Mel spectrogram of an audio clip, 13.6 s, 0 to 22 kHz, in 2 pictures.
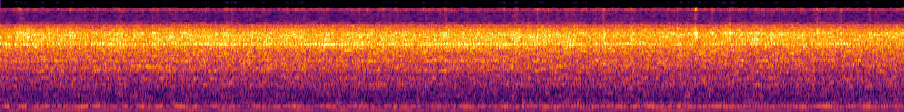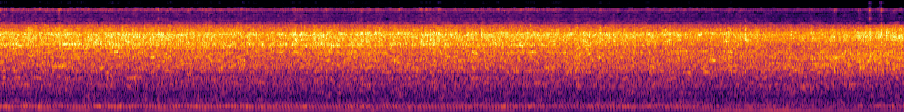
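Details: Old Craftsman 24 snowblower with Tecumseh engine, first run after sitting for years, choke returned to off: even, steady small-engine drone at constant speed with no surging or misses; running well, normal running.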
